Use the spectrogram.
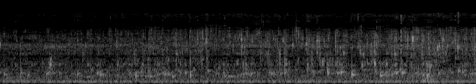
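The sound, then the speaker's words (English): Water trickles and dribbles steadily through an opened wooden sluice gate, a thin, continuous splashing flow with no voices, growing slightly louder toward the end. “Well, at least I'm not sure, but that water, there ought to be a lot more water than that coming through the gate, a whole lot more.”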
